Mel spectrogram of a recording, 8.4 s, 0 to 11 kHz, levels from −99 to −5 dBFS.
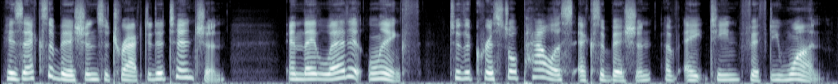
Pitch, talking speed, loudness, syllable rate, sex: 210 Hz, 130 wpm, -18 LUFS, 4.7 syllables/s, female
